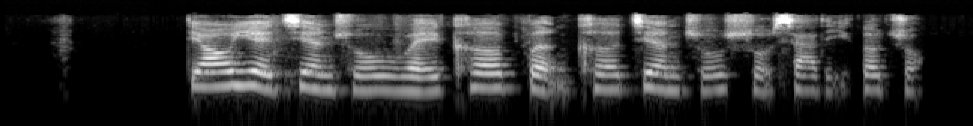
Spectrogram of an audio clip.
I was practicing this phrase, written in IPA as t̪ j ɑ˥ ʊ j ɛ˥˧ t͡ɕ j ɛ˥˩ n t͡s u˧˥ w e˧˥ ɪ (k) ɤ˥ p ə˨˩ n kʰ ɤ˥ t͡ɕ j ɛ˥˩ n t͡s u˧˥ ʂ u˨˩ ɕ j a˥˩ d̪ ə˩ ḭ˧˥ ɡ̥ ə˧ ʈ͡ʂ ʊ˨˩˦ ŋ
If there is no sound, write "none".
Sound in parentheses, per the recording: kʰ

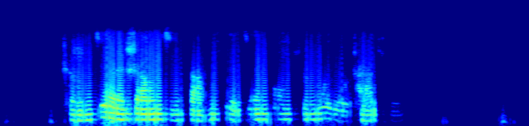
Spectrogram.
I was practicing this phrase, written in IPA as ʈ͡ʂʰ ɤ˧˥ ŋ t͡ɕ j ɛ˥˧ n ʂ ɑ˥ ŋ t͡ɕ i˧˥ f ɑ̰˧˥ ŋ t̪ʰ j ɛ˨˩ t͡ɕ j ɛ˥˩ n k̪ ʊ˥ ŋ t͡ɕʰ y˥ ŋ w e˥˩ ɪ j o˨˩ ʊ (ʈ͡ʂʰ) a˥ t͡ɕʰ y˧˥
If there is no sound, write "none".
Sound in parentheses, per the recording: ʈ͡ʂʰ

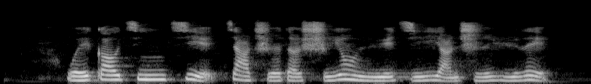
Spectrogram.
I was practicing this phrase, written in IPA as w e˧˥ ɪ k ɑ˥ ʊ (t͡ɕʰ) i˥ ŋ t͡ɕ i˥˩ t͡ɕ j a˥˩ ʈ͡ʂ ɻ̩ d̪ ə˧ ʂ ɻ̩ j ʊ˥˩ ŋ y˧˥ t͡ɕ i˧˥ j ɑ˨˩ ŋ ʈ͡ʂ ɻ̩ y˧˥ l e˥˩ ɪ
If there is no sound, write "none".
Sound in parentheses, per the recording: t͡ɕ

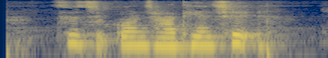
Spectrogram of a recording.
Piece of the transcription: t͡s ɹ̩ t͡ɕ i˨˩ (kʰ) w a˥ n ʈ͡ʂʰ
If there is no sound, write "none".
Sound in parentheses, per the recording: k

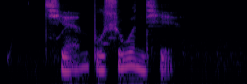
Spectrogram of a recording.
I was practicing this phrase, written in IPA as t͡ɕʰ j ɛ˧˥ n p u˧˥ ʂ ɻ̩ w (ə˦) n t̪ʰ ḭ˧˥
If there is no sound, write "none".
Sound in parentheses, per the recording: ə˥˩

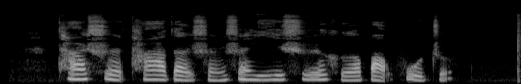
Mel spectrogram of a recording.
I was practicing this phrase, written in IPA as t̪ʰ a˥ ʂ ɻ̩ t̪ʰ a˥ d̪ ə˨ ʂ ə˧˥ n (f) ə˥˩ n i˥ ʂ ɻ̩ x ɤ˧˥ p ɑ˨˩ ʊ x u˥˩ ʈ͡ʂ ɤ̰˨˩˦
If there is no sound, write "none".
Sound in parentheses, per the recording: ʂ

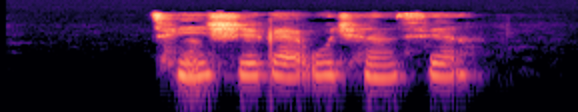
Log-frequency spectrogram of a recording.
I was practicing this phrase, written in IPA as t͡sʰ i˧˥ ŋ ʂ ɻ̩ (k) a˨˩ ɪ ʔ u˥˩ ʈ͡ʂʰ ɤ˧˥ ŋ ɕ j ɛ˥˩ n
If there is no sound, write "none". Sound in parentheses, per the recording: k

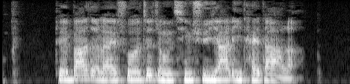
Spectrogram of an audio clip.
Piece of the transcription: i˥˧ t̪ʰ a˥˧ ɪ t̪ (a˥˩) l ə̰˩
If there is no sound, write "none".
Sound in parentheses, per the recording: a˥˩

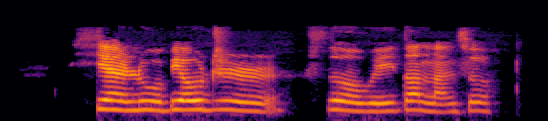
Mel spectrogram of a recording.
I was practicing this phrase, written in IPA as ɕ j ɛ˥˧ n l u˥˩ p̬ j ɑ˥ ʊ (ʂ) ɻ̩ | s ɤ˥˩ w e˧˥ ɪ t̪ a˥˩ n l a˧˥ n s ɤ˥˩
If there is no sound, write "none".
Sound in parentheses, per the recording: ʈ͡ʂ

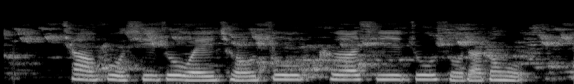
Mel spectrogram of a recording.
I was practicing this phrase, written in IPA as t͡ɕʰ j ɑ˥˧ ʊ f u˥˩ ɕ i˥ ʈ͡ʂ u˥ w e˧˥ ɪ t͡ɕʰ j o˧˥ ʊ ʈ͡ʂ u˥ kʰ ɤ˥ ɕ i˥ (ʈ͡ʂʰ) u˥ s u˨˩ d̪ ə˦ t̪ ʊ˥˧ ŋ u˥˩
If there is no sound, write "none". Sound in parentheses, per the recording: ʈ͡ʂ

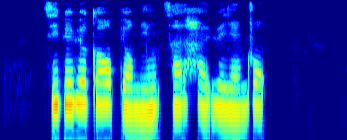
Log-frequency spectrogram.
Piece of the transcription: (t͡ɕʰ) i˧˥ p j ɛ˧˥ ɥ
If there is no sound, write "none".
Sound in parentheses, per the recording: t͡ɕ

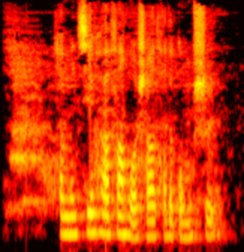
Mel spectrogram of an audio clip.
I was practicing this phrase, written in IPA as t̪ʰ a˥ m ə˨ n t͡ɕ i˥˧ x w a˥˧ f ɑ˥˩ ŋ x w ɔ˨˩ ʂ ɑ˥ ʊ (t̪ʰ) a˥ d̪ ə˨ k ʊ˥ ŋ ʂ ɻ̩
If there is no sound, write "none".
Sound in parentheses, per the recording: t̪ʰ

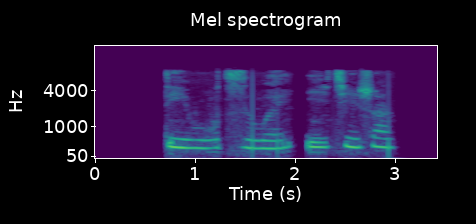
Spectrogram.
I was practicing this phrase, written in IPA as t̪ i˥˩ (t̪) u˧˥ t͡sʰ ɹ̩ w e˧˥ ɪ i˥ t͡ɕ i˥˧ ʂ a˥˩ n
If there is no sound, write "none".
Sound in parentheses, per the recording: none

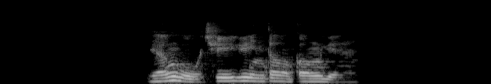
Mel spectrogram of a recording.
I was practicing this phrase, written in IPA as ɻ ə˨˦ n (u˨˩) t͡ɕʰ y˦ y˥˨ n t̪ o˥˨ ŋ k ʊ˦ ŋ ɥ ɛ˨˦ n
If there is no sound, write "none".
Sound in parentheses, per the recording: u˨˩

